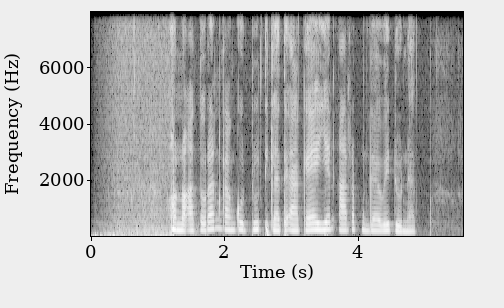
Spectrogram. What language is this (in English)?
Javanese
